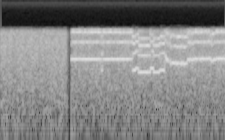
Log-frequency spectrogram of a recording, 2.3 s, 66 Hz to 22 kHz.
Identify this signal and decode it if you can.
SSTV (slow-scan television), PD 290.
